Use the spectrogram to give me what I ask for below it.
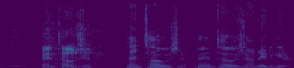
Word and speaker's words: Pantoja: Pantoja. I need to get it right. He's earned it. He's obviously not the better fighter, but he's It more ain't Patagonia, poppy.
